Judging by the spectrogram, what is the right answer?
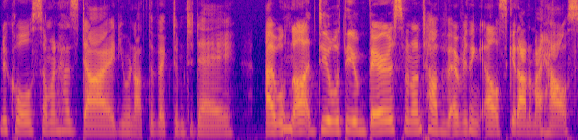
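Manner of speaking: ordinary delivery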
